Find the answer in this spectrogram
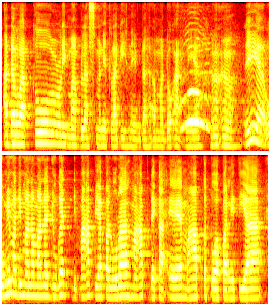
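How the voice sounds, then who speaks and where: A female Islamic preacher from Tangerang, Indonesia, gives a humorous sermon at a neighborhood religious gathering during a community celebration, joking, teasing and bantering with the crowd. Her mid-range voice is fairly bright, with lively intonation and a moderate pace. The sound-system recording is echoey and noisy.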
